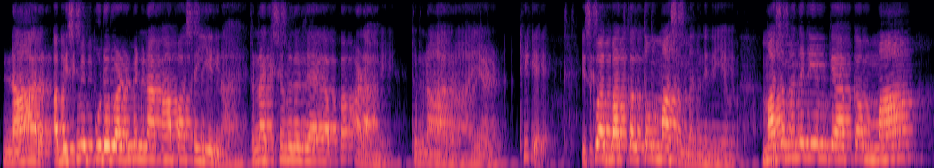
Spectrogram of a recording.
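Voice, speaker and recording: A man's voice: high voice, quick pace. A male teacher giving an exam-prep grammar lecture, explaining step by step and repeating each point back as a question to the class. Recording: very echoey room, voice far from mic, dull lo-fi sound.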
